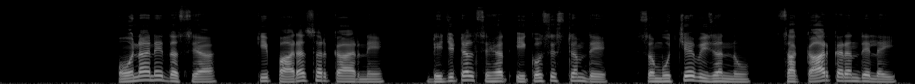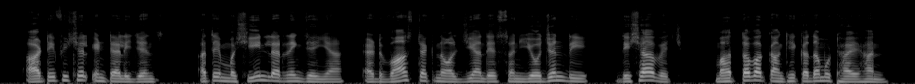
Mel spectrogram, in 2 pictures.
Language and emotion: Punjabi, neutral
